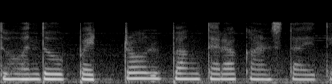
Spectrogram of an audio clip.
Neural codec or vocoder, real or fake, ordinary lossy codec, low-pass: none; real; none; 7.2 kHz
